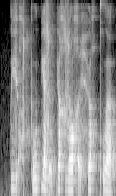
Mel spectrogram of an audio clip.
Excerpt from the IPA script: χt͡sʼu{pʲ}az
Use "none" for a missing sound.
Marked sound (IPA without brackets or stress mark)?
pʲ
